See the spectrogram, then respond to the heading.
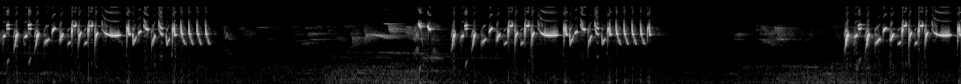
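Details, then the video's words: European goldfinch twitter used to stimulate males, with mating and readiness calls meant to make a male sing and break his silence: bursts of bright, tinkling twitters and fast buzzy trills about two seconds long, separated by quiet gaps. "goldfinch twitter تغريد الحسون"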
